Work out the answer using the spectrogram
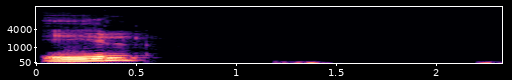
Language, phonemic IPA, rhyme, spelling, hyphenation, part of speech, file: Norwegian Bokmål, /yːl/, -yːl, -yl, -yl, suffix, Nb--yl.ogg
- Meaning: Used to form nouns denoting chemical compounds; -yl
